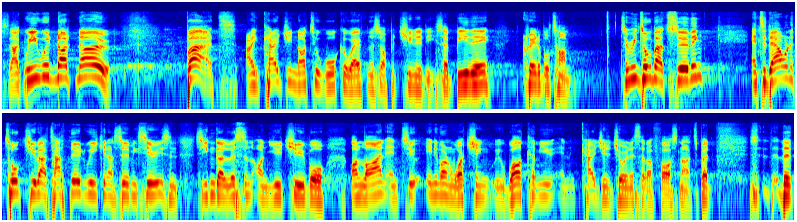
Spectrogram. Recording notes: Recorded live on Sunday the 17th July 2022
